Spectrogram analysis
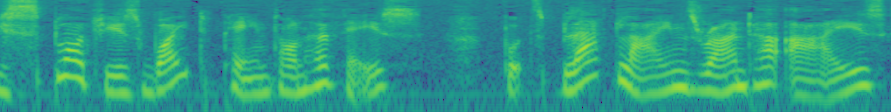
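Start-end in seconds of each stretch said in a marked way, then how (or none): none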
